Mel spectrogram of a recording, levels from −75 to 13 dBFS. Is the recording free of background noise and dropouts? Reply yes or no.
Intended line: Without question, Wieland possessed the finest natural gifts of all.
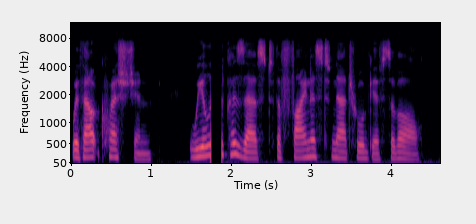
no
